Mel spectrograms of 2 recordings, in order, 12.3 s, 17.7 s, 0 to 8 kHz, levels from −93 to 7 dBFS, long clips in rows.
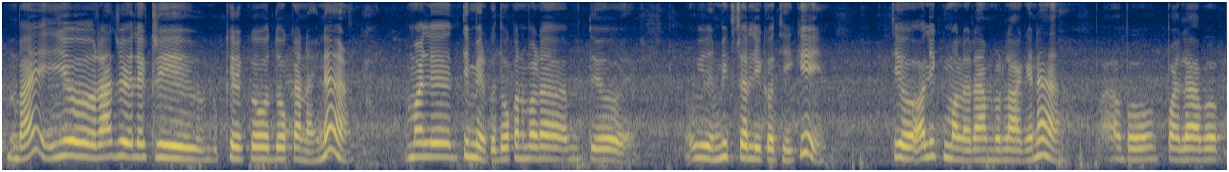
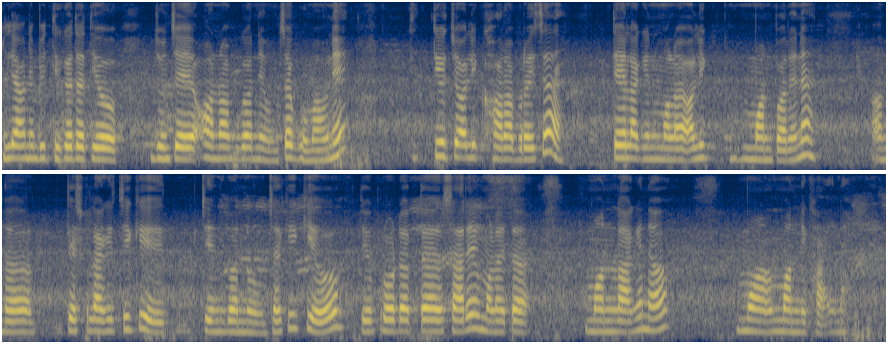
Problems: none marked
